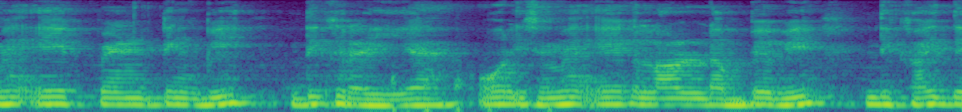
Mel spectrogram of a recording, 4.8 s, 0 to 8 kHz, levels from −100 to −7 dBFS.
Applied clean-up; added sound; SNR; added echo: none; Whoosh, swoosh, swish; 20 dB; reverberation time 0.9 s.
